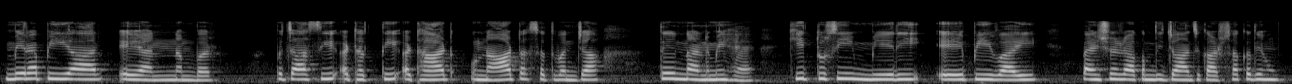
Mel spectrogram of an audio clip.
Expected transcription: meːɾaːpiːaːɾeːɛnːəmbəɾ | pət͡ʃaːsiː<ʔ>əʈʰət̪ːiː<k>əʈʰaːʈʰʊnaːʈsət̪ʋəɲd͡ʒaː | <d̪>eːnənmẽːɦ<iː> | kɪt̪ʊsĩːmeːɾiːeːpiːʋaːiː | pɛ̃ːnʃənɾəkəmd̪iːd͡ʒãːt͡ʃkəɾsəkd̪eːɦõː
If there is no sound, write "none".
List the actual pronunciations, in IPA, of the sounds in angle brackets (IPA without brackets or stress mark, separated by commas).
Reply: ʔ, ʔ, t̪, ɛː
